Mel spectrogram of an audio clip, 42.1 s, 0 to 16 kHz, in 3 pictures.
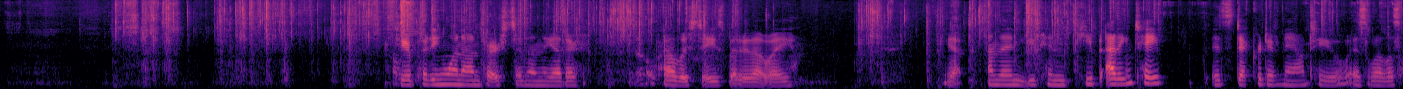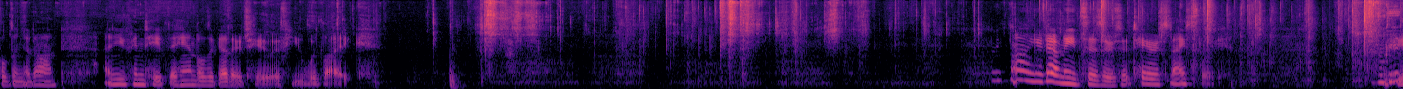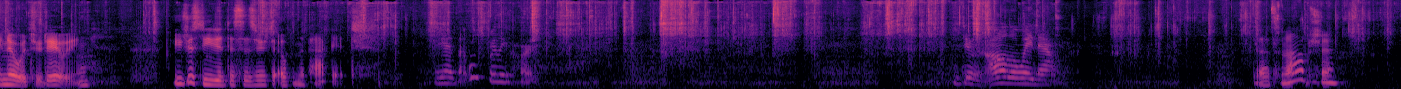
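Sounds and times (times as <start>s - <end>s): homemade shaker rattling: 1.1s - 7.9s, 18.6s - 42.0s.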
